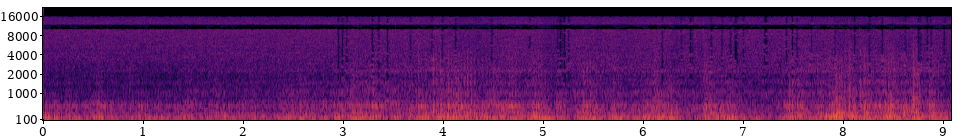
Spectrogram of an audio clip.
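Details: Heavy vehicle rumble with a car seeming to accelerate now and then, broad low noise throughout, and no calls from any animal.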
